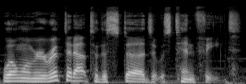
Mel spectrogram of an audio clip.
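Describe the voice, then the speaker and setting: A man in his fifties from Illinois, giving a relaxed, technical tour of his basement recording studio. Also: mid-range voice, fairly quick. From Illinois, USA.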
